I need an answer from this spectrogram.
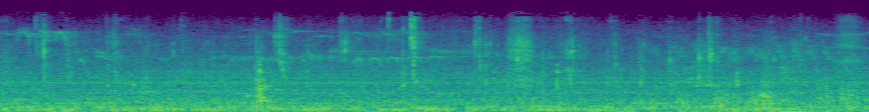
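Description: Close-up eating sounds: chewing with sharp mouth clicks and smacks about once a second, over a steady low hum.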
